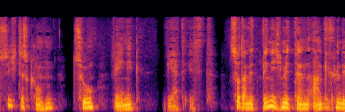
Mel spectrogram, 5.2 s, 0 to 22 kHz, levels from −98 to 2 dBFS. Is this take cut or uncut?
cut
